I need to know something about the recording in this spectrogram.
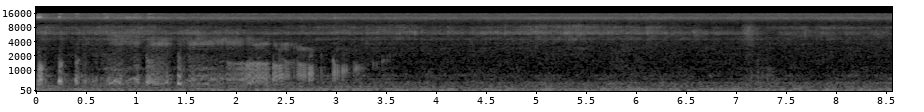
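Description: Wooden spatula stirring and scraping shredded Brussels sprouts and onions as they sauté in a stainless steel skillet: scattered clicks and scrapes for the first three seconds or so. A low steady hum runs underneath.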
